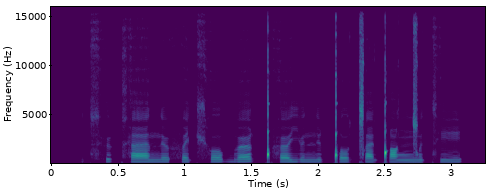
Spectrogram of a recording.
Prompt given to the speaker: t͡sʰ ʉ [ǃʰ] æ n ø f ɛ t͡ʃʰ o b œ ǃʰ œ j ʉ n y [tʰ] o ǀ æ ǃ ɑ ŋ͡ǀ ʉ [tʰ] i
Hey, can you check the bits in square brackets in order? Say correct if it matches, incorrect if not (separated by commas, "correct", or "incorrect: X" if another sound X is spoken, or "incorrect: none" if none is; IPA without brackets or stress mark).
incorrect: kʰ, incorrect: ǃ, correct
